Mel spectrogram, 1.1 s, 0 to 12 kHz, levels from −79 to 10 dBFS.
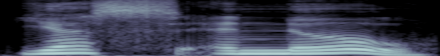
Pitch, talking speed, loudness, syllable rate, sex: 170 Hz, 165 wpm, -15 LUFS, 3.0 syllables/s, male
